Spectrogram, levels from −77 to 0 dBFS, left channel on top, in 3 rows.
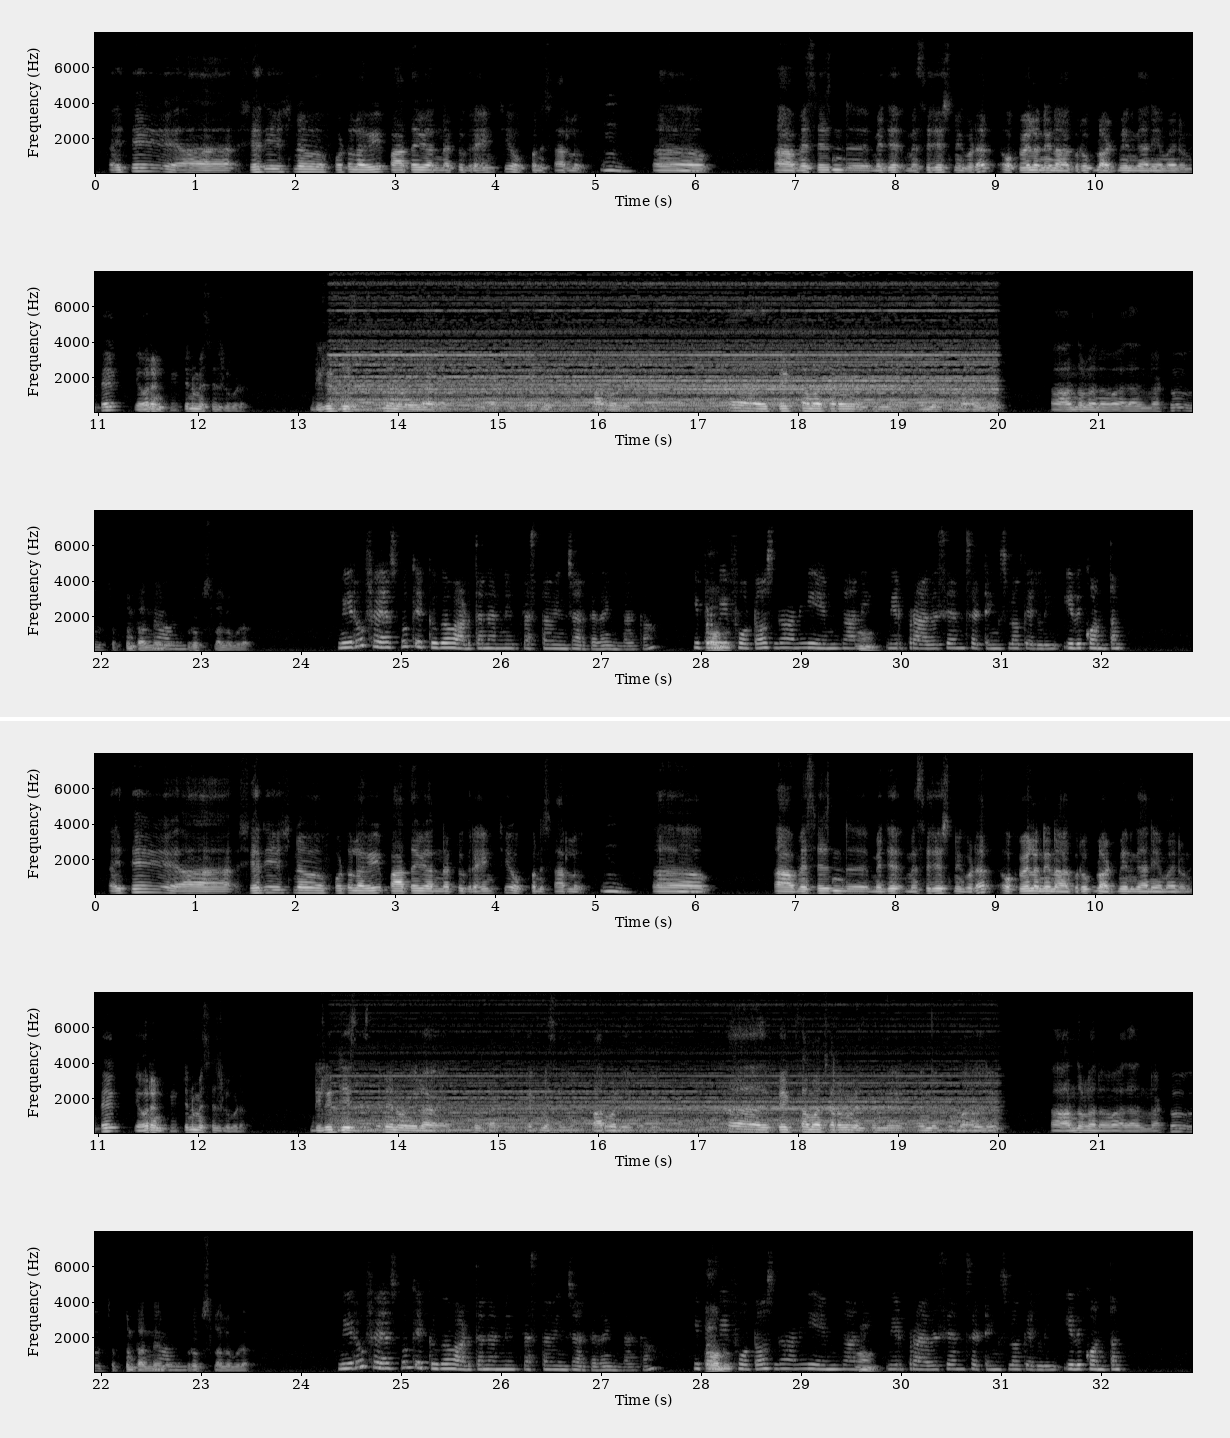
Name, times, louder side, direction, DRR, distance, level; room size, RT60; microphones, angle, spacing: voice 1, 0.2-4.9 5.6-6.1 6.8-12.5 13.1-16.6 17.3-20.0 20.5-22.0 22.3-23.5 28.1-28.3 29.5-29.8, right 1 dB, 75° right, 1.7 m, -26 dB
voice 2, 5.1-5.4 5.8-6.1 10.0-10.2 13.4-13.8 16.7-17.0 22.5-22.9 24.4-27.6 27.9-32.2, left 1 dB, 30° left, 1.4 m, -33 dB
sound 1, 13.3-20.0, left 5 dB, 80° left, 1.3 m, -31 dB
5.8 x 4.1 x 4.5 m
head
